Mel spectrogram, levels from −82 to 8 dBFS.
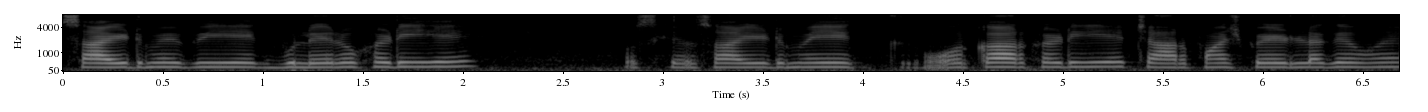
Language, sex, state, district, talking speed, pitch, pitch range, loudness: Hindi, female, Uttar Pradesh, Gorakhpur, 180 wpm, 225 Hz, 220-230 Hz, -40 LUFS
